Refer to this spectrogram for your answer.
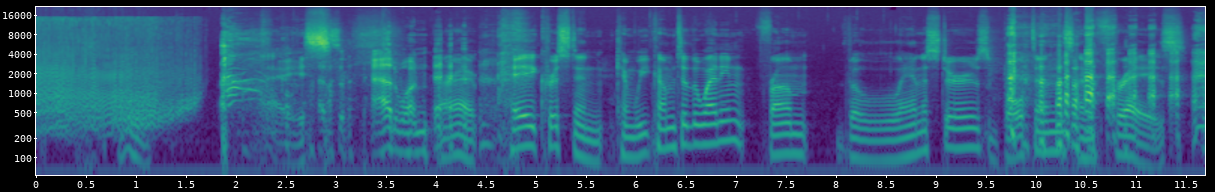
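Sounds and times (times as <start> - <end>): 
long buzzy strained fart left as a phone message: 0.0 - 2.9
speech: 0.8 - 1.3, 2.5 - 11.6
laughter: 1.9 - 5.2, 9.6 - 11.6.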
